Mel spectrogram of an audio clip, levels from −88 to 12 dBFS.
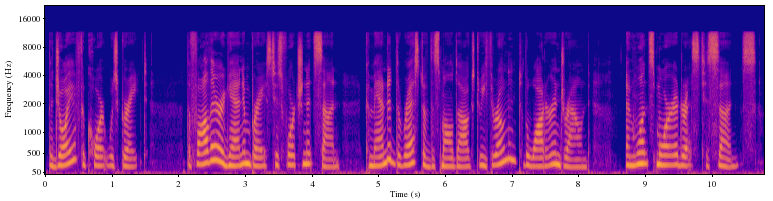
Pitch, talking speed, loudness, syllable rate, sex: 225 Hz, 195 wpm, -18 LUFS, 5.4 syllables/s, female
